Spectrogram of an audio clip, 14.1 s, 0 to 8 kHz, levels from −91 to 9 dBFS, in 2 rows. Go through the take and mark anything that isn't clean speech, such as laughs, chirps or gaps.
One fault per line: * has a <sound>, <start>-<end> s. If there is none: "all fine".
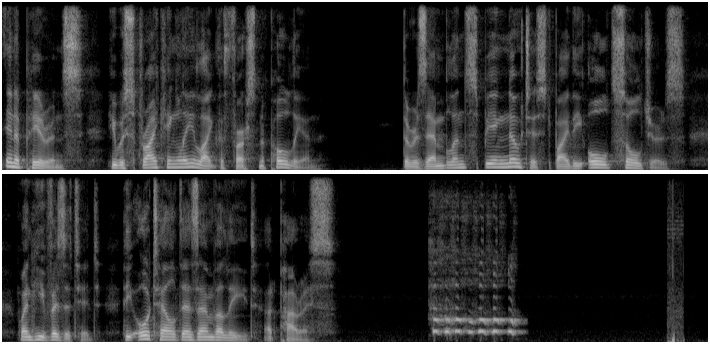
* has a laugh, 11.3-12.3 s
* has a tap, 13.7-13.9 s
